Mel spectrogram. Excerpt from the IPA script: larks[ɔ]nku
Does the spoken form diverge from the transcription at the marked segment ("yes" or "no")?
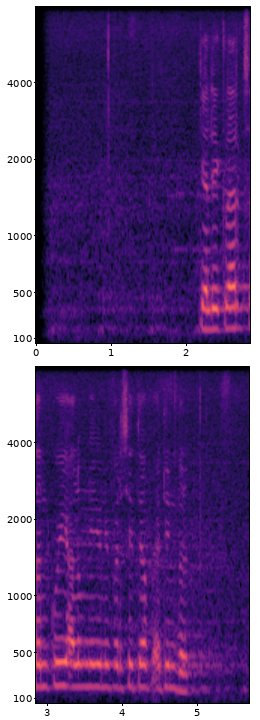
no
